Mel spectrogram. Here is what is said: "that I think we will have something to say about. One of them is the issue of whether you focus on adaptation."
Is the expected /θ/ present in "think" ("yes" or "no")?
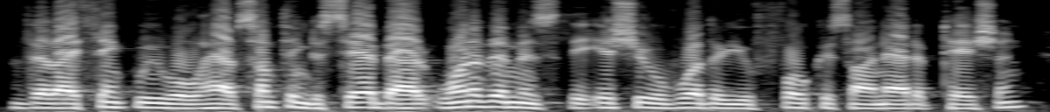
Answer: yes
